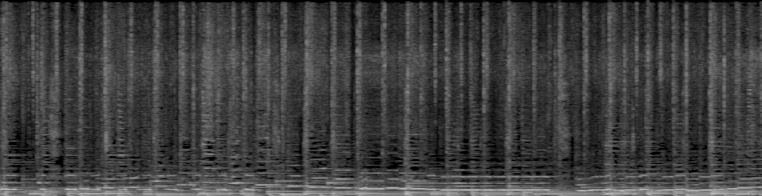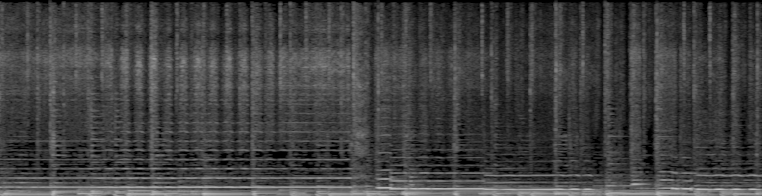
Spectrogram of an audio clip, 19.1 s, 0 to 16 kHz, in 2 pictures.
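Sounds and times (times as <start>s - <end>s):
bass: 0.0s - 6.3s
flute solo: 0.0s - 19.0s
piano: 0.0s - 19.0s.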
